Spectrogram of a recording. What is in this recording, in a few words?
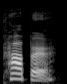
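"proper", American English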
